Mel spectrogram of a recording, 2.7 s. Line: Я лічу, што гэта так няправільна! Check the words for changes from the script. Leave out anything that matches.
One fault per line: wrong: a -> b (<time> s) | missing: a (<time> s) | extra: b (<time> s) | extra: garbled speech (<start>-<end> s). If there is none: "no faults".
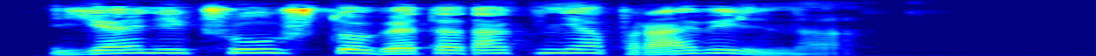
no faults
